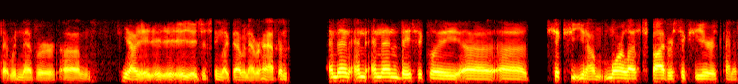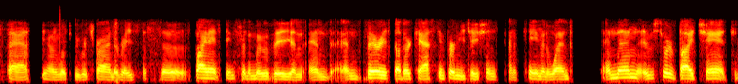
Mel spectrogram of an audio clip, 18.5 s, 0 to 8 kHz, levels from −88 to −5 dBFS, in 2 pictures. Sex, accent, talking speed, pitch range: male, American, 235 wpm, 95-125 Hz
